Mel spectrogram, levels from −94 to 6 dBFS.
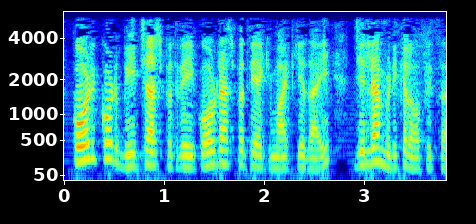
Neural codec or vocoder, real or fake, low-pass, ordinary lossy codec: none; real; 5.4 kHz; none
